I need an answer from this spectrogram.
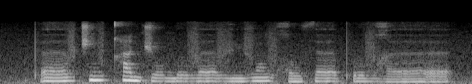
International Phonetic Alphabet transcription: pʼɜːvt͡ʃĩv qʰiŋʃoːŋɾʊːvɜː vyvɔ̃v χuθɜːpʼʊːv ʁɜː

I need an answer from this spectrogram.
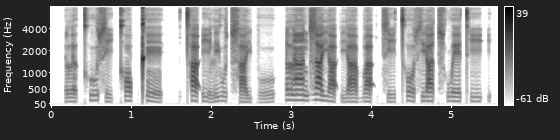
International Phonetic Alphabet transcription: lə˧kʰu˦si˨˩ kʰɔ˦p̚kʰẽ˥˧ | t̪ʰa˦ʔi˨˩ lju˥˧t͡sʰa˧jpu˨˦ | lã˦d͡za˥˧j a˨ʔja˧ ba˦ʔt͡si˧ t̪ʰo˥˧sja˦t͡sʰwe˦t̪ʰi˦ʔ

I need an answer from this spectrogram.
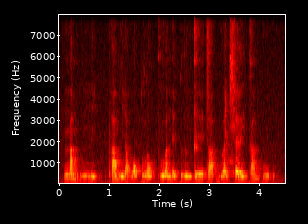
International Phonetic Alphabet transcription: ŋa˥˩mbɯ˧ŋni˨˩t̚ | pʰa˥˩mli˩˦a̯bɔ˥˩ʔprɔː˦˥k̚ pʰlu˧a̯ne˦˥ʔprɯ˧ŋ teː˩˦ta˨˩ʔbɯ˦˥a̯ t͡ɕʰɛː˥˩jka˨˩nku˨˩ʔ

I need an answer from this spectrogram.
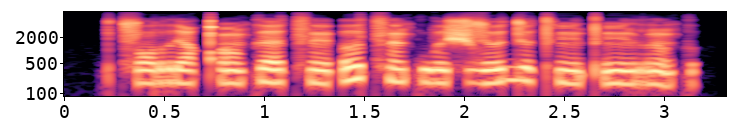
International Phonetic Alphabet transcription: t͡sɔreqʼõkɛ t͡sẽʔə t͡sɛ̃kwʏʃzʏ dʏtʰĩtʼĩ rə̃k

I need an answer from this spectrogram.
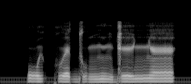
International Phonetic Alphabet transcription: wɨ˨kʷɛ˨ du˨ŋĩ˨ɡeː˧ ɲɛ̃˦

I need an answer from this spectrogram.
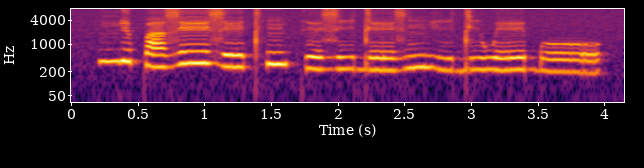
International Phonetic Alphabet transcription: ɲɪ˦pa˨ zeː˦ze˨tʰĩ˦ kɪ˨zi˨ deː˨zĩ˦ɣi˨ di˨weː˨˦ ɓoː˨

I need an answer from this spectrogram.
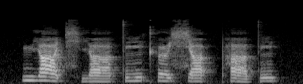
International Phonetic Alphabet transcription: mja˥˧t͡ɕʰja˧ t̪ĩ˦kʰə˦ ɕa˦ʔ pʰa˥˧ t̪ĩ˦k̚

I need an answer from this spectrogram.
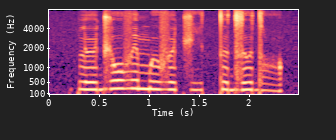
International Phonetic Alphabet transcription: plød͡ʒoːve mɯvø t͡ʃi̤tːɯ d͡zɯdɑ̤

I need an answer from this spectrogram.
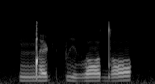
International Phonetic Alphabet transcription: ŋ͡ǃɛʈpi ðɔdɔ

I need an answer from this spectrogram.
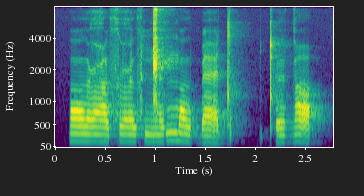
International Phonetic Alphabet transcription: ɔʊ̯ʕɑxʷʕɵxʷ ŋ͡ǁɵŋ͡mɔʊ̯ ɓæt | tʼɵɡɑ

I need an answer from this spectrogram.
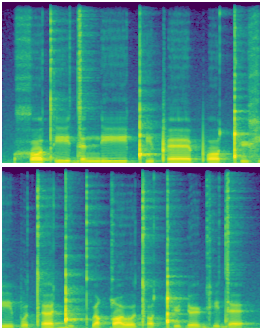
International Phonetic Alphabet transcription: xɔtʼiːdɛ niːǃʼipʼɛː pʼɔ ǃʰyxiːpo tʼɜɡ͡ǃikʷʰɜ qoːtʼɔǃʰy ɗøɡʱidɛ

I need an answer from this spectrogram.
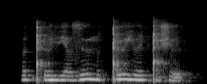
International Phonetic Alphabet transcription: ɵǃʼʉ vʲaʊ̯zʉmɨ ǃʉ jʉɪ̯ɡ͡ǃɵʃʉ

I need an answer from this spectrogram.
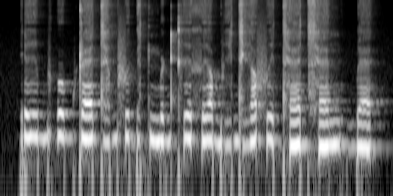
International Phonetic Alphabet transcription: ɾib | ubʈɛ tɛ̤bfiɠɛ̤t mɨɖ kʰiθiɐ̯bi̤ di̤ɐ̯fi tʰɛ t͡sʰɛŋuɡ͡bɛ

